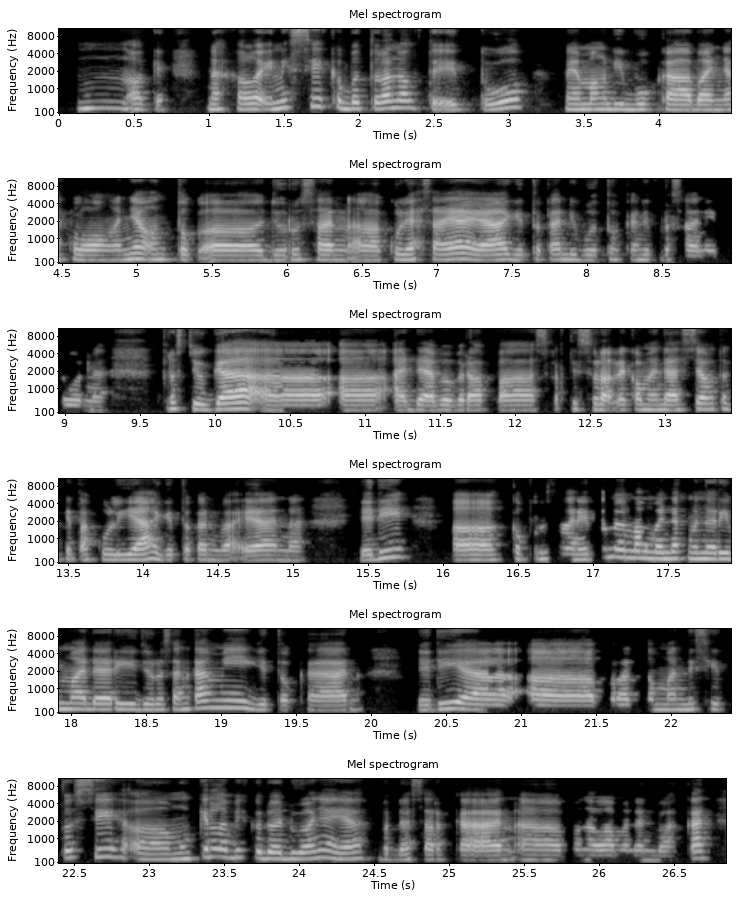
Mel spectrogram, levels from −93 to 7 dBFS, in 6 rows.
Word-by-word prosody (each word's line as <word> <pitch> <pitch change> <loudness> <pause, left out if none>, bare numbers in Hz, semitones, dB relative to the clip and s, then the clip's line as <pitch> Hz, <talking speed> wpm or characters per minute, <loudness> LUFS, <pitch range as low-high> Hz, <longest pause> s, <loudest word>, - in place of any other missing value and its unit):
Mmm, 260 0 -5
oke. 215 -2 -4 0.3
Nah 210 0 0
kalau 215 0 +1
ini 245 +4 +1
sih 325 - -1
kebetulan 245 0 +1
waktu 260 -1 -6
itu 200 0 -13 0.5
memang 210 0 +1
dibuka 210 0 0 0.2
banyak 195 +1 +1
lowongannya 190 +2 +1
untuk, 205 -1 -4
eee, 185 0 +4
jurusan, 195 0 0
eee, 180 0 +1
kuliah 205 +1 0
saya 205 +2 +6
ya 195 - +8 0.2
gitu 195 +1 -9
kan 200 +1 +1
dibutuhkan 195 0 -9
di - - -7
perusahaan 195 -2 -6
itu. - - -18 0.2
Nah, 175 - -8 0.4
terus 235 0 -4
juga, 215 +1 +5 0.3
eee 190 +1 +5
eee, 190 0 +2 0.2
ada 185 +1 +1
beberapa 190 0 0 0.2
seperti - - -12
surat 210 - +3
rekomendasi 195 -1 +1
waktu 225 +2 -7
kita - - -3
kuliah 205 0 +3
gitu 195 - -10
kan, 195 - -1
Mbak, 190 - -3
ya. 185 - +5 0.2
Nah 180 0 -7 0.4
jadi, 195 +8 0 0.5
eee, 195 0 +5
ke - - -5
perusahaan 220 -2 -4
itu 210 - -19
memang 270 -2 +1
banyak 250 +1 +2
menerima 230 -1 +1
dari 215 0 +3
jurusan 205 +1 -4
kami, 280 +1 +1 0.2
gitu 195 -1 -8
kan. 185 +1 -1 0.4
Jadi 195 +4 -6
ya, 210 -2 +5 0.3
eee, 185 -1 +3
per - - -6 0.2
teman 200 0 -5
di - - -6
situ 215 +4 -7
sih, 310 +2 -2 0.2
eee, 210 -1 -3
mungkin 240 +6 -3
lebih 290 -1 -4
kedua-duanya 245 +2 -1
ya, 230 - +1 0.2
berdasarkan, 195 -2 0
eee, 195 0 -2
pengalaman 190 -1 -5
dan 185 - -9
bahkan 180 +9 0
205 Hz, 170 wpm, -22 LUFS, 190-225 Hz, 0.5 s, ya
